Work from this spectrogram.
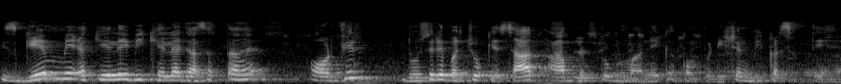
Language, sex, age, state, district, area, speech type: Urdu, male, 18-30, Bihar, Darbhanga, urban, spontaneous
